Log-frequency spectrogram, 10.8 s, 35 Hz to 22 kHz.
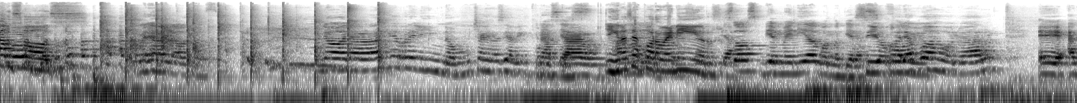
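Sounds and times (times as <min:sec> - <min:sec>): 
people laughing: 0:00.0 - 0:03.4
small group clapping hands: 0:00.9 - 0:04.0
speech: 0:04.7 - 0:10.7.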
